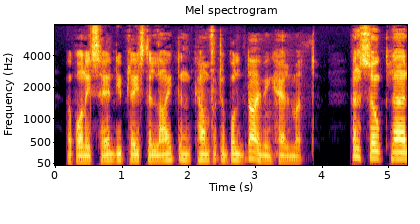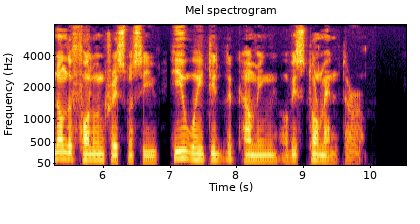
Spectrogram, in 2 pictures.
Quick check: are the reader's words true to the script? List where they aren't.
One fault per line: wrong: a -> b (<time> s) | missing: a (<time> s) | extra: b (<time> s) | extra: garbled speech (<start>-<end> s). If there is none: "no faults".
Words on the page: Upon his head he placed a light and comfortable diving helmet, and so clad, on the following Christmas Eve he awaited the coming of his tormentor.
no faults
